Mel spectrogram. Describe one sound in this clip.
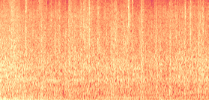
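Footsteps run quickly over a dirt path.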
